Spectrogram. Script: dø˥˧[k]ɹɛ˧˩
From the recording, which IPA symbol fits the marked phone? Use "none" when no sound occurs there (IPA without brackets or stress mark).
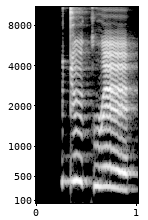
k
